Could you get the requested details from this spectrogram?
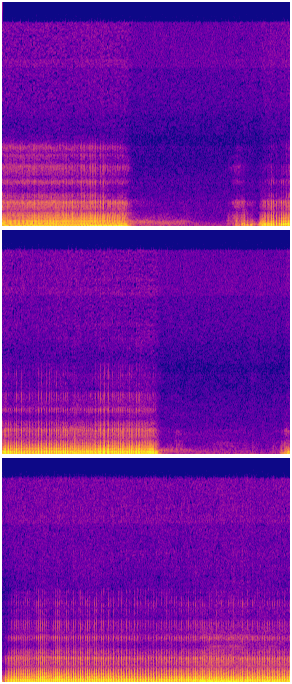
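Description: Loud, rough, rumbling snores on each breath, separated by quiet pauses; ordinary snoring.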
